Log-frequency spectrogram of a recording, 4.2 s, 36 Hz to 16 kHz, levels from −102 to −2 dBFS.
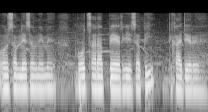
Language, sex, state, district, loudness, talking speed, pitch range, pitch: Hindi, male, Arunachal Pradesh, Papum Pare, -14 LUFS, 200 wpm, 120-130 Hz, 125 Hz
